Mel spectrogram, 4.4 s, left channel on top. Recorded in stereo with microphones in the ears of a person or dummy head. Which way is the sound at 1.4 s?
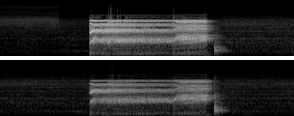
50° left (ahead or behind).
